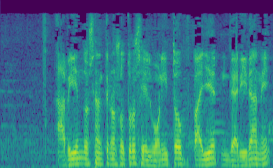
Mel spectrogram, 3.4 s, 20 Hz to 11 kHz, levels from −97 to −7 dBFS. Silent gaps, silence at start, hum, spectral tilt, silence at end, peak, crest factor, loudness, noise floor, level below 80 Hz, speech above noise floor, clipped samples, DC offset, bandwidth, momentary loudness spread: none; 0 s; none; -4.5 dB/octave; 0 s; -6 dBFS; 16 dB; -20 LUFS; -44 dBFS; -44 dBFS; 24 dB; under 0.1%; under 0.1%; 8.8 kHz; 4 LU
